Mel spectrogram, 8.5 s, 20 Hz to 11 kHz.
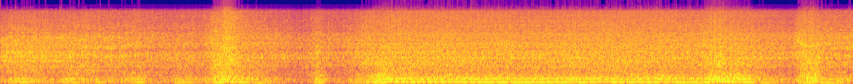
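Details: International Scout with 6.9 diesel, after replacing a glow plug and cleaning the starter: lumpy, uneven idle clatter between quick revs with constant smoke; fuel flows well through all 3 filters, owner suspects a problem after the injection pump.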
